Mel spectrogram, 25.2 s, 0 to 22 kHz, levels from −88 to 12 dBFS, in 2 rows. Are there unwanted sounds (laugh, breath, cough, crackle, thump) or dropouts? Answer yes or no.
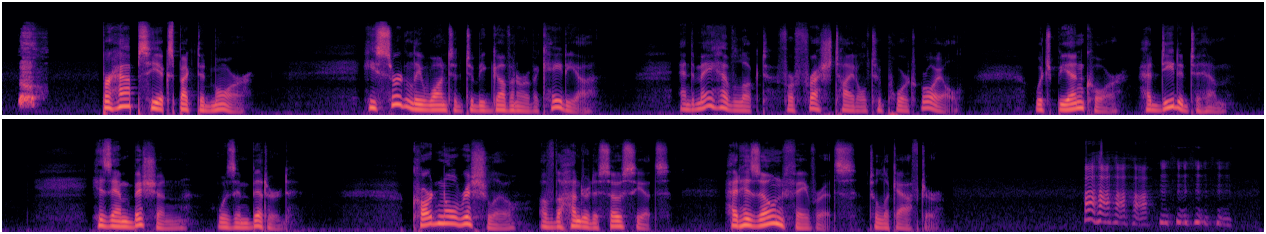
yes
